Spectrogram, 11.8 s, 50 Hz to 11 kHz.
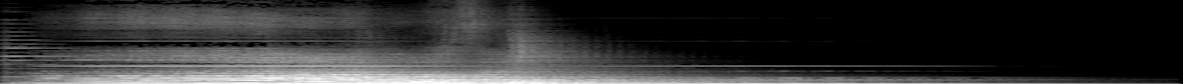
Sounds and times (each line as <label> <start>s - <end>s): Angelic voices 0.0s - 7.3s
